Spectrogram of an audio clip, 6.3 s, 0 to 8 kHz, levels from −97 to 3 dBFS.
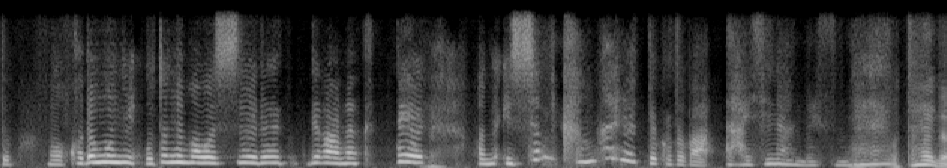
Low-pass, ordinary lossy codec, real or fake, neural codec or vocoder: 7.2 kHz; none; fake; codec, 16 kHz, 1 kbps, FreqCodec, smaller model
